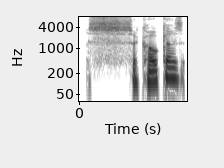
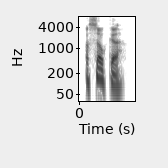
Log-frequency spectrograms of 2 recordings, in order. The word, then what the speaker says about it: Ahsoka: We were just talking about the that in regards to Anakin with the uh was it the Sakoka? How was he pronounced again? the series Ahsoka. Ahsoka, I'm sorry.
